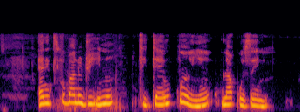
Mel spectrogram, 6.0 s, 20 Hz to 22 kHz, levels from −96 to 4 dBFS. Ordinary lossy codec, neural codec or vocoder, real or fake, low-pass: AAC, 96 kbps; none; real; 7.2 kHz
